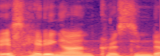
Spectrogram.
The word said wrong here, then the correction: Kirsten: Dunst. Kirsten Dunst. I always say it wrong.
